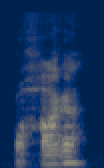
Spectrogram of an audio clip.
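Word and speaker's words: Oaxaca: down the the the waka waka waka waka waka Mexico o a x a CA I think it's how you pronounce it any there might be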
